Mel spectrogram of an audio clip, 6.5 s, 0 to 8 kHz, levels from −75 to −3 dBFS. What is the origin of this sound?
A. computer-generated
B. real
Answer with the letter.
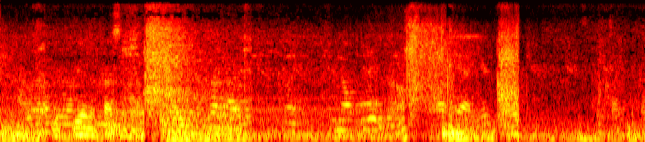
B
